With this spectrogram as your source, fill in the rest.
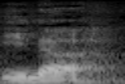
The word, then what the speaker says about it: ilah: which there's the term ilah. If you want to write that in English, it would be I-L-A-A-H, ilah. It's pretty easy to pronounce in English, okay?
